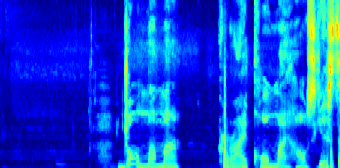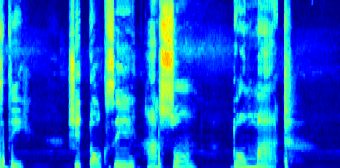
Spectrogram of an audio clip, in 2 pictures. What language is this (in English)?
Nigerian Pidgin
